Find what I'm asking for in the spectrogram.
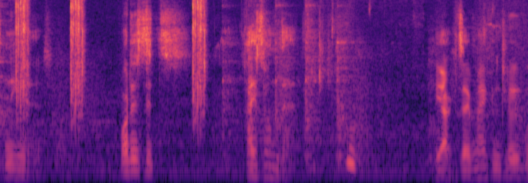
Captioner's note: camera shutter clicks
